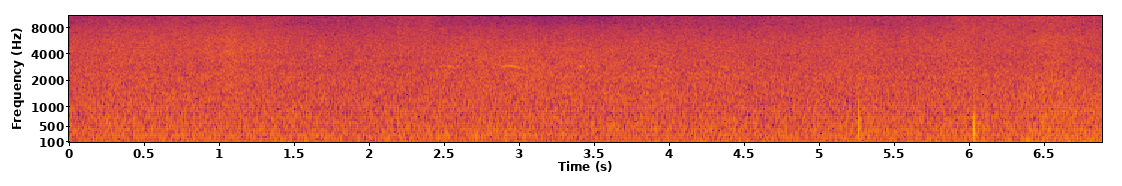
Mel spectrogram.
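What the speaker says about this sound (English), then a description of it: "I'm looking at the ocean. The ocean? Yeah. The waves." Ocean waves in the video game Tales of Arise, heard from on board a ship: a steady soft wash of surf and wind, even and unbroken, with a couple of tiny faint ticks near the end.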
